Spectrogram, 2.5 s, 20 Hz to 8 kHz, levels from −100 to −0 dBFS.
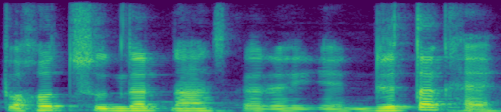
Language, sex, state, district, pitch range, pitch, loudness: Hindi, male, Uttar Pradesh, Ghazipur, 120-150 Hz, 135 Hz, -18 LUFS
